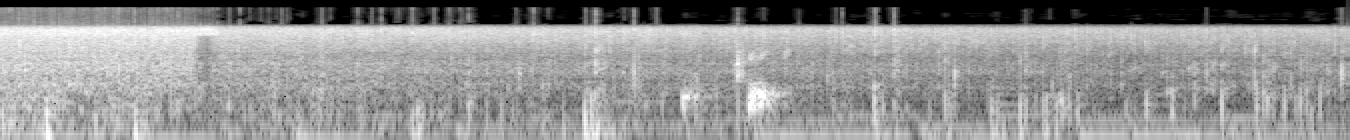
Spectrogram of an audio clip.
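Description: Sliced yardlong beans, potato sticks and onion sizzling in hot oil in a wok just after being tipped in: loud frying hiss that drops a little about a second in, then a steady sizzle that slowly fades, with scattered small clicks.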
